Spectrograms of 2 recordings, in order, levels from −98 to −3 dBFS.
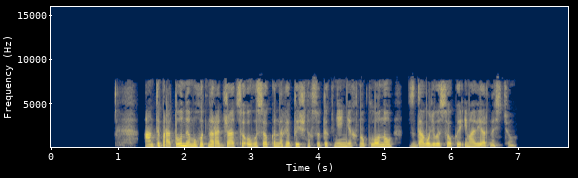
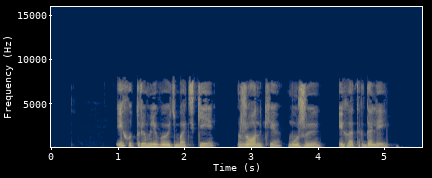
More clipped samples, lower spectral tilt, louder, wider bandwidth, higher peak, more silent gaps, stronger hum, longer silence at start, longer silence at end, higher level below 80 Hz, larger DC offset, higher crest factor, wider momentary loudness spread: neither; about the same, -4.5 dB/octave vs -4 dB/octave; first, -17 LUFS vs -33 LUFS; about the same, 8.2 kHz vs 8.2 kHz; first, -2 dBFS vs -16 dBFS; first, 1.32-1.39 s, 5.27-5.36 s vs none; neither; about the same, 0.95 s vs 1 s; first, 0.8 s vs 0.55 s; first, -50 dBFS vs -68 dBFS; neither; about the same, 16 dB vs 18 dB; first, 18 LU vs 8 LU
